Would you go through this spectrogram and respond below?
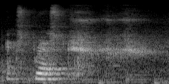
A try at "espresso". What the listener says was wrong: No, without X.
